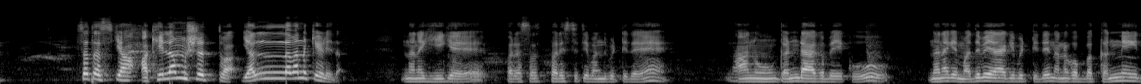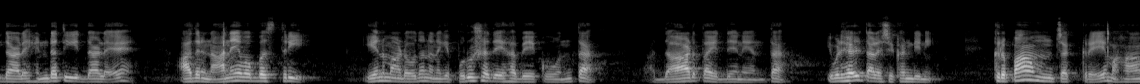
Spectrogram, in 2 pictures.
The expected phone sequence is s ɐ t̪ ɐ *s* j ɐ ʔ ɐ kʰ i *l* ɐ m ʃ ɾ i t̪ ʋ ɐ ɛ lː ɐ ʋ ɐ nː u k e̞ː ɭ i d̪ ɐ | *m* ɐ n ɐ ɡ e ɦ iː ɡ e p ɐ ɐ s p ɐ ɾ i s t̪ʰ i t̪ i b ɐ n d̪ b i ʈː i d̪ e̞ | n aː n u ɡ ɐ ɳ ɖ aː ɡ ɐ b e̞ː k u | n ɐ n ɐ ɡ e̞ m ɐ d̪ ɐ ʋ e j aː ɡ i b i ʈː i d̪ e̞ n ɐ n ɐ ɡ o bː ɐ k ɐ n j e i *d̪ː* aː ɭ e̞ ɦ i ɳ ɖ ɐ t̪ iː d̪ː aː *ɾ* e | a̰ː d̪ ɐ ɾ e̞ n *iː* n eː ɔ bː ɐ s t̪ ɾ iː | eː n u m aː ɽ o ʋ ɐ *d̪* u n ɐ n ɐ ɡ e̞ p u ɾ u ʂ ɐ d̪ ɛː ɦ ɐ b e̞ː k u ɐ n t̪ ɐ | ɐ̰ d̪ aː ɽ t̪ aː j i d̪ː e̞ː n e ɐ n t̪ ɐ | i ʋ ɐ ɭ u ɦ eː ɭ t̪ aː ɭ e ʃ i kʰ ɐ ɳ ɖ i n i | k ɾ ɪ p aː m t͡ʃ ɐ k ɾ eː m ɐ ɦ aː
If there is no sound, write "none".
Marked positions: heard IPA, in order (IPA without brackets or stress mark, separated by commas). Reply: s, l, n, d̪ː, ɭ, aː, d̪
